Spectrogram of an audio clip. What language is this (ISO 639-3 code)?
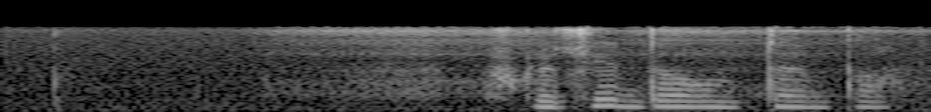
rus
